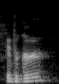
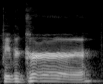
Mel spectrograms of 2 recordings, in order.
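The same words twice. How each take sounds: First: The R sound is plain and short. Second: The R sound is rolled like a roar. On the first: The speaker calls it wrong. "I can't just go like" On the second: The speaker calls it right. "I have to go like"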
